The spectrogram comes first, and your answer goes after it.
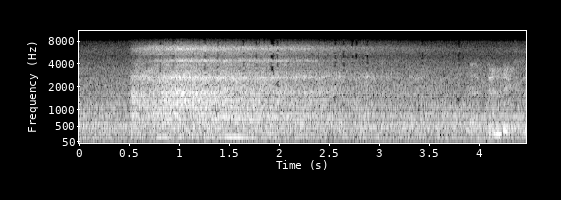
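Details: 1983 Datsun 280ZX cranked via jumper cables and screwdriver on the starter: starter spins freely with a rising whir and no cranking; drive gear not engaging the flywheel, starter suspected bad, loose bottom wire found.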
